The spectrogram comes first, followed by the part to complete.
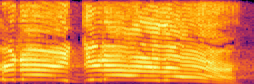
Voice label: inform incoming grenade, battlechatter, English, US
